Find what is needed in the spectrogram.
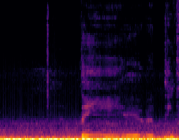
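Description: Steady low rumble of a car's engine and tyres heard inside the cabin while driving. About a second in, a man makes a drawn-out hesitation sound lasting about a second.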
